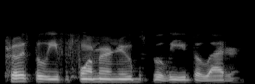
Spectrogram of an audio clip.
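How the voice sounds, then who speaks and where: A man's voice: medium pitch, moderate pace, dry recording, phone-quality sound. Young man rambling through a mocking livestream. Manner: rambling, mocking, restarts mid-sentence. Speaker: streamer. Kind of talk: casual livestream commentary reading comments.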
